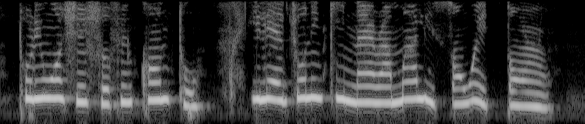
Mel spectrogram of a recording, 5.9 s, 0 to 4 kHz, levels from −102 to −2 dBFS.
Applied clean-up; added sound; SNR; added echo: none; none; none; none.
